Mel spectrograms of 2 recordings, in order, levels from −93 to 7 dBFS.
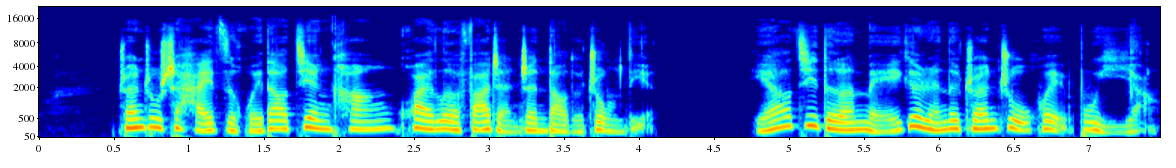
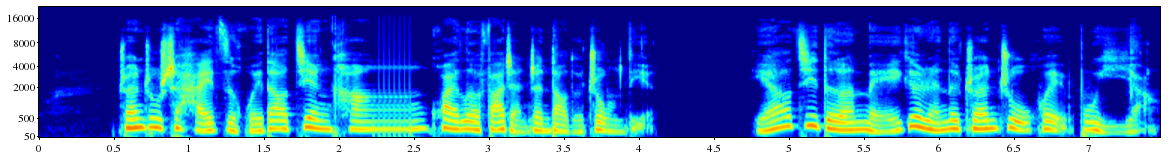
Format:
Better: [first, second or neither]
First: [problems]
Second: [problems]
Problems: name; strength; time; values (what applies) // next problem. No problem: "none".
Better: first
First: none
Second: audio freezing; at 2 s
